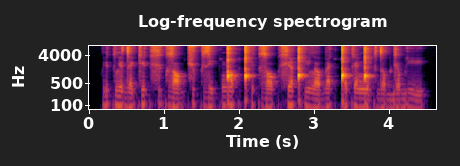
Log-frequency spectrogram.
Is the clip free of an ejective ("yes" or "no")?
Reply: yes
